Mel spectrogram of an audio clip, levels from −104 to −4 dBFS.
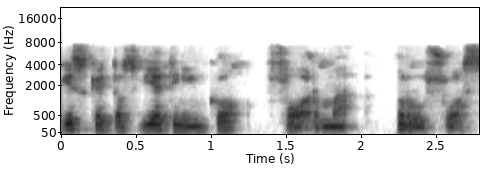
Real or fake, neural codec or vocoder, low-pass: real; none; 7.2 kHz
